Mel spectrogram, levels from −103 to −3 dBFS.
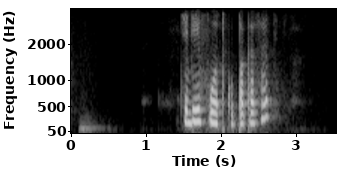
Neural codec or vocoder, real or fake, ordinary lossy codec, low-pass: codec, 16 kHz in and 24 kHz out, 2.2 kbps, FireRedTTS-2 codec; fake; Opus, 32 kbps; 3.6 kHz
